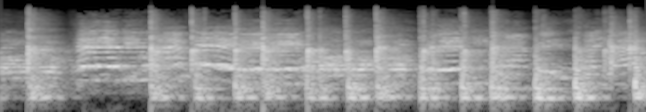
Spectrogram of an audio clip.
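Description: Steady rhythmic handclapping, about three claps a second, accompanying voices singing a dance song.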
